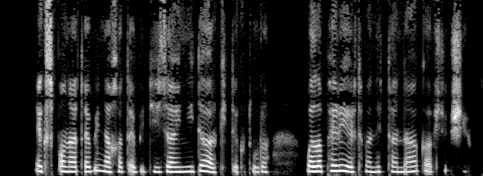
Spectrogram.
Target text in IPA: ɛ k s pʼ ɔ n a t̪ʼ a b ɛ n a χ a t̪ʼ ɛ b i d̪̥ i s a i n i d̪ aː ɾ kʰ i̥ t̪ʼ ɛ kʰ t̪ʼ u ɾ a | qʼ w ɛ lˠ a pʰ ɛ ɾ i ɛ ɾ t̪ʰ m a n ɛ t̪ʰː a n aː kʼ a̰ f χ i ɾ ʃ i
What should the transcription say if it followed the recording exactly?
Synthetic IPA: ɛ k s pʼ ɔ n a t̪ʼ ɛ b i n a χ a t̪ʼ ɛ b i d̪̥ i z a i n i d̪ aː ɾ kʰ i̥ t̪ʼ ɛ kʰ t̪ʼ u ɾ a | qʼ w ɛ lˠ a pʰ ɛ ɾ i ɛ ɾ t̪ʰ m a n ɛ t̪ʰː a n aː kʼ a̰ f ʃ i ɾ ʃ i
